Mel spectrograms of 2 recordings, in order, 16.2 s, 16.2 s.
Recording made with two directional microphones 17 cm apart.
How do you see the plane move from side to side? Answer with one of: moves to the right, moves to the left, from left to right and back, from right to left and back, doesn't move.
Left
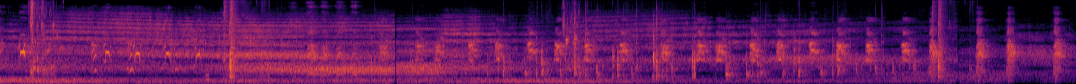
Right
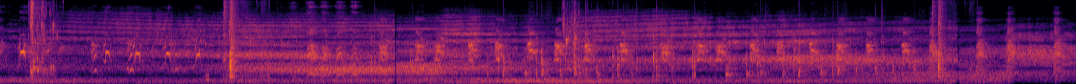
moves to the right.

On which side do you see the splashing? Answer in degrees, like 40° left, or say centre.
10° right.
